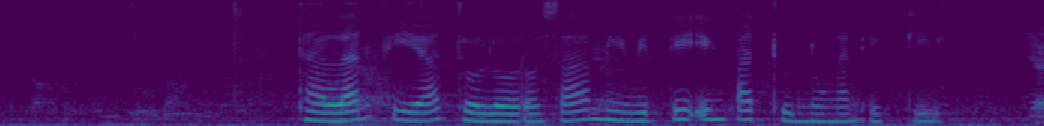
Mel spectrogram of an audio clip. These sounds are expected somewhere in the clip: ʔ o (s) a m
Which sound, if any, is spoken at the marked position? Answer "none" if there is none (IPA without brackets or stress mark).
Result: s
